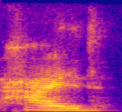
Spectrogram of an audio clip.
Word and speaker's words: hide: highlighted the E because that E is not a silent E, as people sometimes say. It's actually influencing the pronunciation of the I vowel before it, changing it to I. So if you don't have the E, you've got hid. If you have the E, you've got hide.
